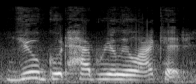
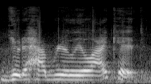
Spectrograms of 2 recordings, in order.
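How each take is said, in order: First: The words you would are said in full. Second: The words you would are contracted to you'd.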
